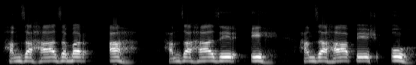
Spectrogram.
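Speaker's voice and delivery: slow letter drill with throaty आह. Shown as a demonstration. Teacher drills हा with each vowel slowly. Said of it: "एक vibration पैदा हो रही है".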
